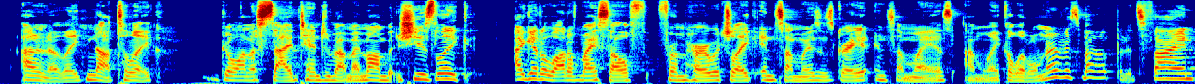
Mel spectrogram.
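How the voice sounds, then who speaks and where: The speaker has an American accent and some vocal fry. Delivery is very fast, with lively intonation. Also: woman, fairly low pitch for a woman. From Long Island, New York. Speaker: artist. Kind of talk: casual chat. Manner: filler-heavy, uses like a lot.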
